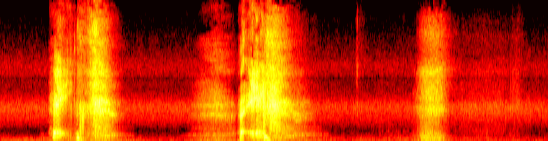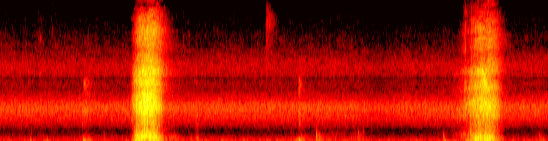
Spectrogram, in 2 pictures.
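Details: Induced sneezing while the nose was already bothering the person midway through a walk: a run of about six loud, explosive big sneezes, several close together, then spaced a few seconds apart.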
